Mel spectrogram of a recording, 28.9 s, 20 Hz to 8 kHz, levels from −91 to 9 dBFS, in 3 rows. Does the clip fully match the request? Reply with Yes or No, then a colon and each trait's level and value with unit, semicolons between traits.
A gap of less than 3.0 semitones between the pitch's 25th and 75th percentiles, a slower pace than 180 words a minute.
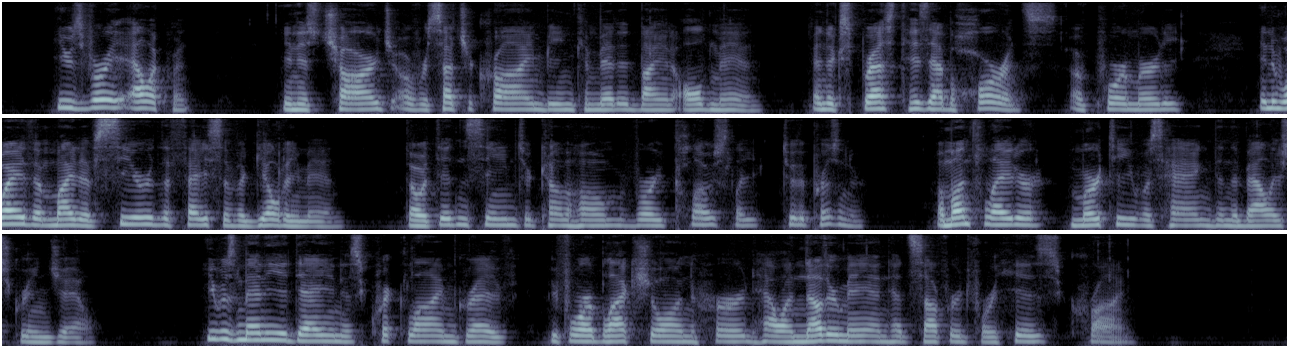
Yes: narrow, 2.4 semitones; average, 165 wpm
